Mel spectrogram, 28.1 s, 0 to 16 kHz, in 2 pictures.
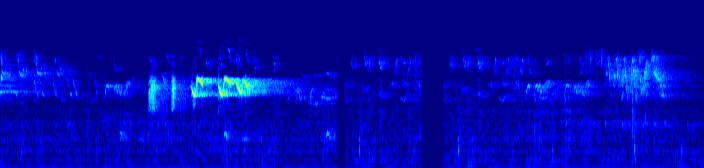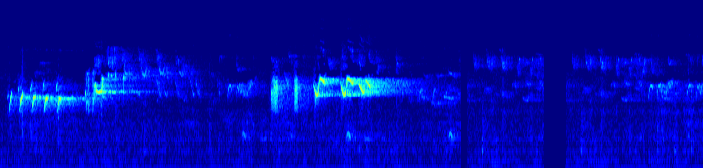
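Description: Birds chirping and trilling in a recorded sound bed. The same stretch of calls repeats about every 16 seconds, a looped track.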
